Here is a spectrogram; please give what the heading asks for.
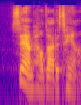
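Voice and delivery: ordinary talk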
